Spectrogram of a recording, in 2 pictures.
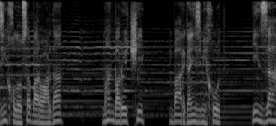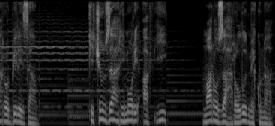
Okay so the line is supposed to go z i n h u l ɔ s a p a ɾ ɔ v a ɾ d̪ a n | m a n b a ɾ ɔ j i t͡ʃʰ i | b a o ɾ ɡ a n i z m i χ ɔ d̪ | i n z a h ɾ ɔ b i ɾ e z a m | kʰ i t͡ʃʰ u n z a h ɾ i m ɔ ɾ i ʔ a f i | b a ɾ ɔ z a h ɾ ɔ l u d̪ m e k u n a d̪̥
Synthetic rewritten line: z i n χ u l ɔ s a b a ɾ ɔ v a ɾ d̪ a n | m a n b a ɾ ɔ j i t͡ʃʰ i | b a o ɾ ɡ a n i z m i χ u d̪ | i n z a h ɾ ɔ b i ɾ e z a m | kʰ i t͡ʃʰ u n z a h ɾ i m ɔ ɾ i ʔ a f i | m a ɾ ɔ z a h ɾ ɔ l u d̪ m e k u n a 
